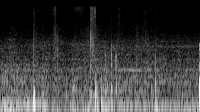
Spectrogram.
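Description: A few faint, scattered clicks and taps.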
